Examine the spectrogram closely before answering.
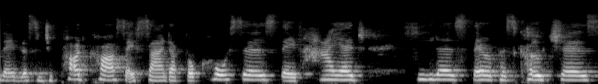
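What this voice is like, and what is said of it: South African accent. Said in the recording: “why do you have such an amazing accent? ... Tell us why you have that accent. Because I'm from South Africa.”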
